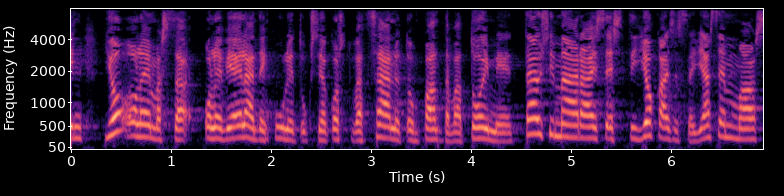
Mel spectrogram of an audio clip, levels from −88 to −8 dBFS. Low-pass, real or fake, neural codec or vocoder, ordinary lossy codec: none; real; none; none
